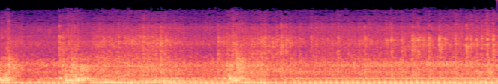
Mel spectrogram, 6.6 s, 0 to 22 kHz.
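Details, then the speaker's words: Yamaha NMAX scooter that was hard to start and kept stalling, no injection fault code, fuel pump pressure 40 psi: uneven top-end rattle that comes and goes as rpm is raised, a cam chain tensioner rattle. "Neng ya suara mesinnya berisik kalau kita naikkan RPM Nih suaranya hilang-hilang apa tidak"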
